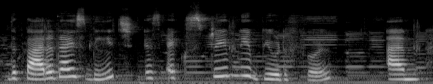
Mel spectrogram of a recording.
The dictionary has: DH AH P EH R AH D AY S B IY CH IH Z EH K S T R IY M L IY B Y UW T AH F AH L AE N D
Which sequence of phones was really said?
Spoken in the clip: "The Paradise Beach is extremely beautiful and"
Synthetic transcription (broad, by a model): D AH P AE R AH D AY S B IY CH IH Z EH K S T R IY M L IY B Y UW T AH F AH L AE N D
